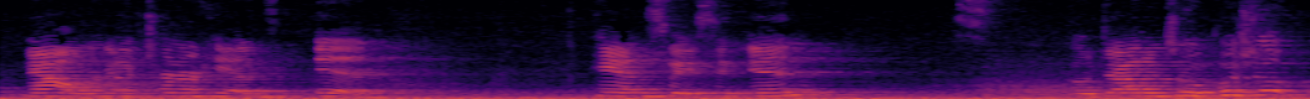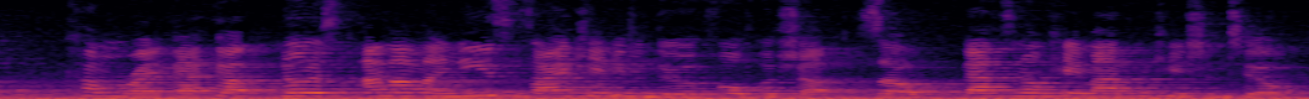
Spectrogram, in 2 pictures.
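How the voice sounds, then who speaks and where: A woman speaks at a moderate pace amid noticeable background noise and audible room echo. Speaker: physical therapy instructor. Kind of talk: tutorial. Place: gym. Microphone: camera far.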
